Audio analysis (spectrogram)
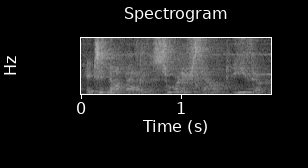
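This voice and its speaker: A woman reading a literary story aloud on stage in a theatrical, deliberate way, breaking it into measured phrases. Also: medium pitch, big pitch swings. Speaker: live stage reader in an ensemble. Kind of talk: dramatic literary story reading, scripted narration. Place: live theatre stage, recorded from a distance. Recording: roomy, distant live theatre recording with noise.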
